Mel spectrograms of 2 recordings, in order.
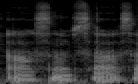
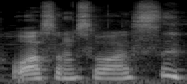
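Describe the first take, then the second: First: Said in the usual way. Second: Playful accent on "Awesome sauce", louder and higher; accent played up for a laugh; own regional accent, put on. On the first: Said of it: "have to say that in my accent". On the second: Shown as a demonstration. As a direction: lean into your accent, amused, drawing "sauce" into "swauce". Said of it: "have to say that in my accent for you".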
